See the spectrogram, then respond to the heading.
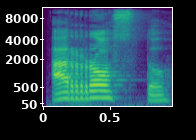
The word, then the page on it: arrosto: Italian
